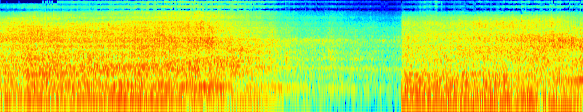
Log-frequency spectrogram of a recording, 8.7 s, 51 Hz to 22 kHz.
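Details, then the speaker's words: M5 high-speed gun tractor on a road test after the gearbox refit, now reaching top gear with no leaks. The note sags briefly, then recovers under load; a crisp upshift, changing gear much quicker than before. "Absolutely flying. Change his gear way quicker than it was before."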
